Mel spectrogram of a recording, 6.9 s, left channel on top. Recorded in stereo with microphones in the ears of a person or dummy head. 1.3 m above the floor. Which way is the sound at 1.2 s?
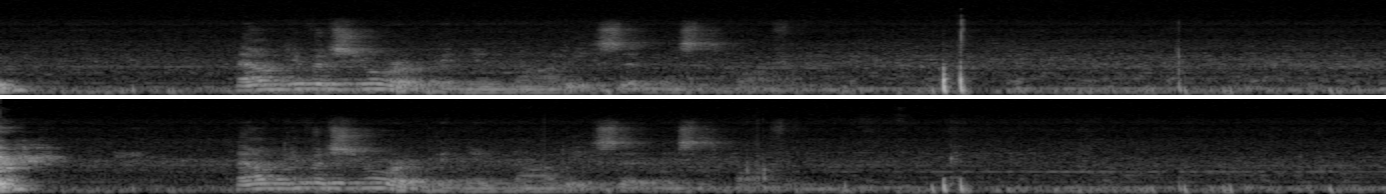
25° right (ahead or behind).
